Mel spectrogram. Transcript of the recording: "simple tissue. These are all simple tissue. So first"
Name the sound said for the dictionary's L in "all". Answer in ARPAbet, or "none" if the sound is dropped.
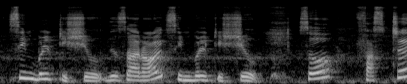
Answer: L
